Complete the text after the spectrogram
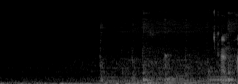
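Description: Upbeat electronic game music starts playing loudly.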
